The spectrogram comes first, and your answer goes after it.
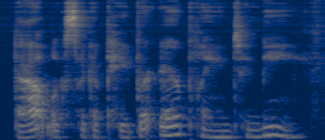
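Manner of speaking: plain reading voice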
